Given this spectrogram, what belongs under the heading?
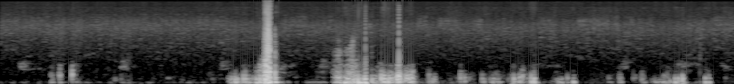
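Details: Male stomach during ordinary digestion: low gurgling and rumbling bursts with short squelches, stomach growling (borborygmi).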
